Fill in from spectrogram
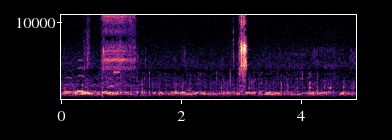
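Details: Tundra swans foraging together near Rosedale and Munson, Alberta, Canada: a thick chorus of many honking voices, interrupted early on and again later by short hissing noise bursts.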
